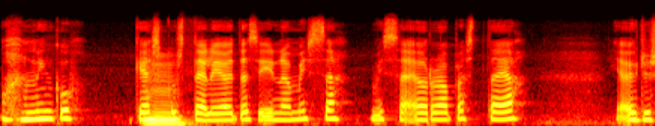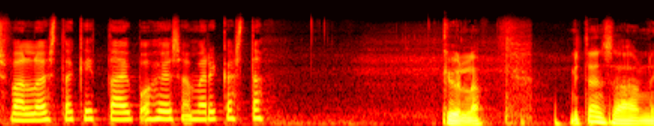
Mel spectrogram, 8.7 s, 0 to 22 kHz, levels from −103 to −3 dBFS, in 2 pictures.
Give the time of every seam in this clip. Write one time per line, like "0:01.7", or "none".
none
